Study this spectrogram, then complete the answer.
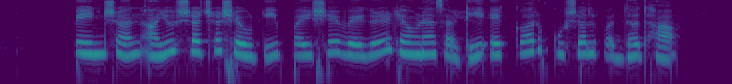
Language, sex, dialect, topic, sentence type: Marathi, female, Southern Konkan, banking, statement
